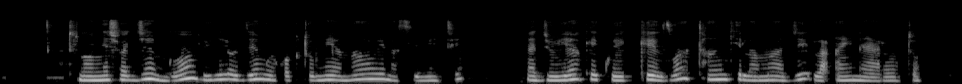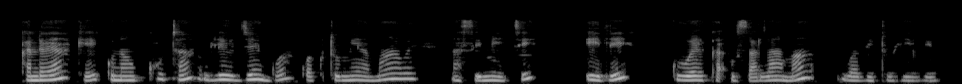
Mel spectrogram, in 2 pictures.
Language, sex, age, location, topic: Swahili, female, 25-35, Nairobi, government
